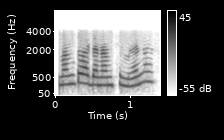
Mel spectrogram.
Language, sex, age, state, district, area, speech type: Punjabi, female, 18-30, Punjab, Shaheed Bhagat Singh Nagar, urban, conversation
